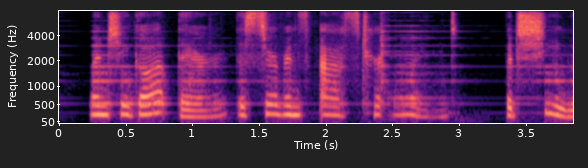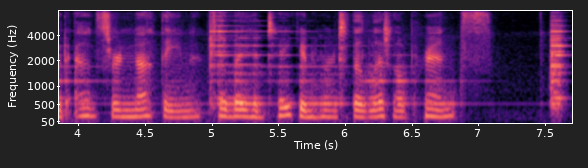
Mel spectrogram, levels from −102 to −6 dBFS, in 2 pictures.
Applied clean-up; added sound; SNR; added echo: neural mask model RNNoise.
